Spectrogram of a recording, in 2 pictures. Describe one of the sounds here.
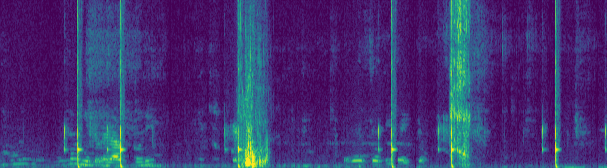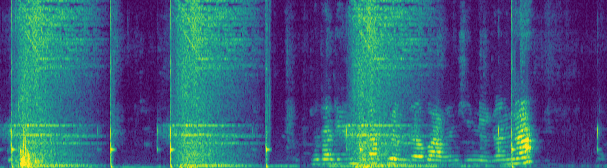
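Short game interface clicks and pops sound as items are picked up and moved.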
